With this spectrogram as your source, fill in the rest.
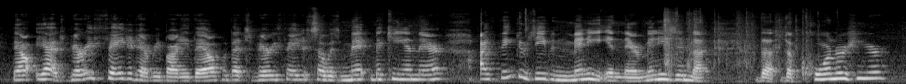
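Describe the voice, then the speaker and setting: A woman with a fairly high pitch talks fairly quickly and with lively intonation as noticeable background noise continues. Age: 50s. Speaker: doll collector and restorer vlogger. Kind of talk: casual show-and-tell vlog. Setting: home, late at night. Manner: chatty, hesitant with fillers.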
